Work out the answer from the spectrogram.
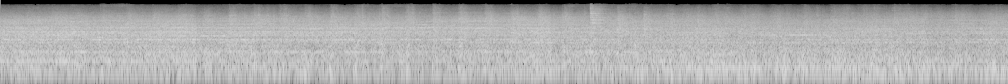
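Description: Double-stack container cars of a freight train rolling past close by: a steady rumble and clatter of steel wheels on rail, with a rhythmic clicking of wheels over rail joints. One sharp click comes about six seconds in.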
